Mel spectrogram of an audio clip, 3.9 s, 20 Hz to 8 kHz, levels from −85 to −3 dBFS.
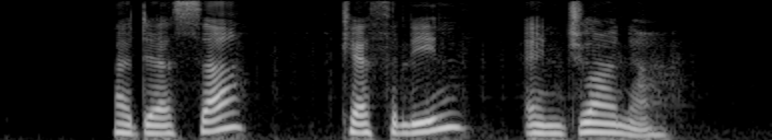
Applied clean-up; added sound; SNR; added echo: neural mask model RNNoise.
